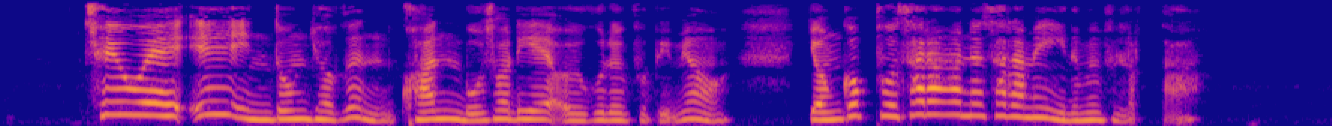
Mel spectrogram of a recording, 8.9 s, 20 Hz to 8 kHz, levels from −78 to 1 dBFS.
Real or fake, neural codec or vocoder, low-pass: real; none; 7.2 kHz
